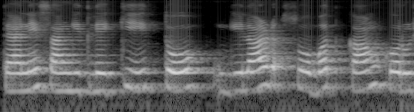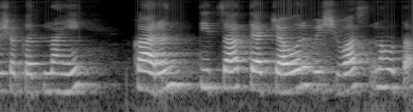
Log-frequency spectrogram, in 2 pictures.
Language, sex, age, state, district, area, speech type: Marathi, female, 45-60, Maharashtra, Nanded, urban, read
